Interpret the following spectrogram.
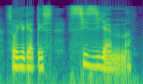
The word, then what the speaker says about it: sixième: with it is that this X in the middle, or maybe not in the middle, but actually in the sixième word, is pronounced like s. Okay, so it's not X really, okay? So you pronounce it like s.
